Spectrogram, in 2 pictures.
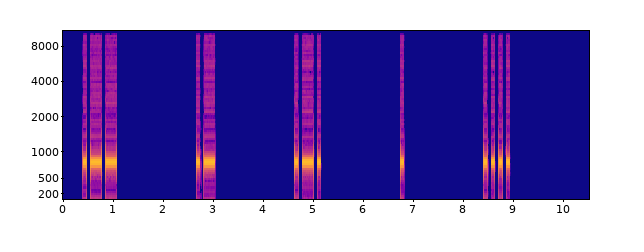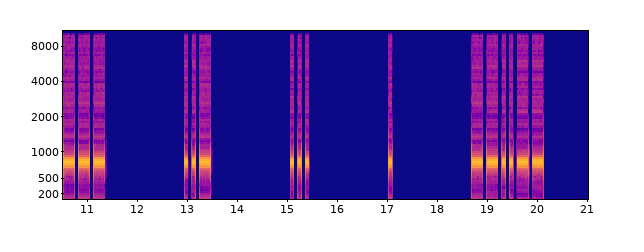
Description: Morse code, heard as a keyed tone, about 16 wpm, spaced as for 5 wpm, 800 Hz. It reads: WAREHOUSE,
